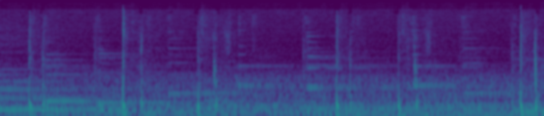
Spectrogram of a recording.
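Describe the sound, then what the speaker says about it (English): Plague Doctor footsteps in the game SCP Secret Lab, clonky and hard-hitting, land in a quick steady rhythm of sharp knocks over a droning background hum, with no talking. "Plague Doctor has very clonkly sounding footsteps"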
